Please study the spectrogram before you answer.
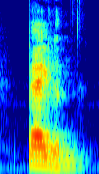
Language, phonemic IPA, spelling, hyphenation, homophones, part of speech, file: Dutch, /ˈpɛi̯lə(n)/, peilen, pei‧len, pijlen, verb / noun, Nl-peilen.ogg
- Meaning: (verb) 1. to fathom, by casting a lead and line in order to ascertain the depth of water 2. to test, probe, get the feel of 3. to poll; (noun) plural of peil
